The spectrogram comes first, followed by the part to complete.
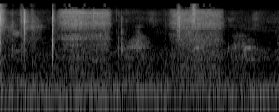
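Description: Quiet pause: soft breathing and light handling noise from a handheld camera, with a couple of faint clicks early on, over a low steady hum.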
